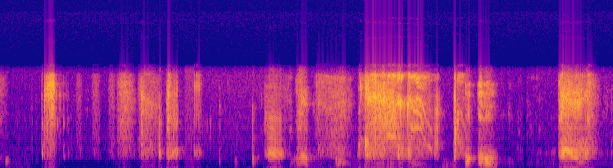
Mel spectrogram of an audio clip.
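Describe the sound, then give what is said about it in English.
A person coughs and clears their throat on the air, in a series of harsh, loud bursts spread over several seconds, with short pauses between fits. “You just made me cough on the air.”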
